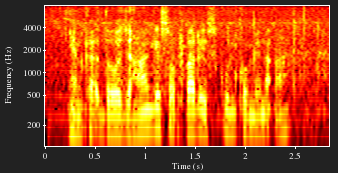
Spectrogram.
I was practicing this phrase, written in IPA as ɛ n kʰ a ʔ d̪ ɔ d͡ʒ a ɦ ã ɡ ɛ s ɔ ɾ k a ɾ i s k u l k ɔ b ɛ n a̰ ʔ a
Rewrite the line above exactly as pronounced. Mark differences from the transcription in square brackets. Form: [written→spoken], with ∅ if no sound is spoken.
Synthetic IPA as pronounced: ɛ n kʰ a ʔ d̪ ɔ d͡ʒ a ɦ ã ɡ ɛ s ɔ ɾ k a ɾ i s k u l k ɔ [b→m] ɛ n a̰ ʔ a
